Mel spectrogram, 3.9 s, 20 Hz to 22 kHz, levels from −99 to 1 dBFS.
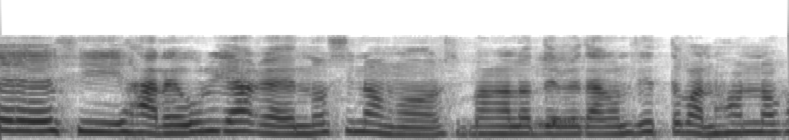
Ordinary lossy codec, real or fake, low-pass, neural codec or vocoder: none; fake; 7.2 kHz; vocoder, 22.05 kHz, 80 mel bands, Vocos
